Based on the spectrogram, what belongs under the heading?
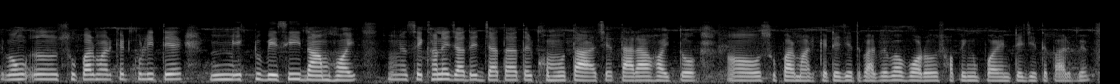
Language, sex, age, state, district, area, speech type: Bengali, female, 60+, West Bengal, Jhargram, rural, spontaneous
